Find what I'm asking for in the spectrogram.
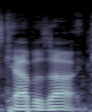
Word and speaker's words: KappaZah: Am I saying that right, or is it Kappa? – Yeah, okay. – No, it's Kappa Zah. K-A-P-P-A-Z-A-H. – Z-A-H.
